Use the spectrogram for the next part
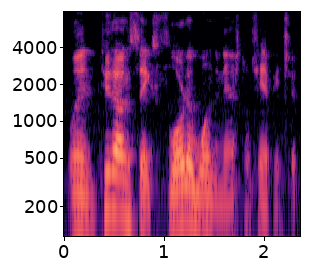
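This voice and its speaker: A young southern man with a Southern US accent hosts a laid-back podcast, swearing freely and stressing his points hard. His voice is somewhat husky, set in a middle pitch, and he stumbles over repeated words when he gets fired up. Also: expressive, very fast. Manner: profane, emphatic, stammering restarts. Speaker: podcast host. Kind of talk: casual chat.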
